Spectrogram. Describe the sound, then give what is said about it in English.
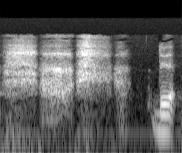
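A voice imitates heavy, rasping mechanical breathing like Darth Vader: three or four harsh, hissing in-and-out breaths in a steady rhythm, loud, ending with a brief voiced grunt. “That sounds like Darth Vader, right?”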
